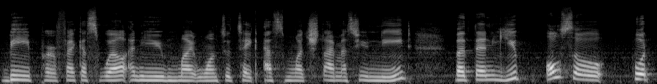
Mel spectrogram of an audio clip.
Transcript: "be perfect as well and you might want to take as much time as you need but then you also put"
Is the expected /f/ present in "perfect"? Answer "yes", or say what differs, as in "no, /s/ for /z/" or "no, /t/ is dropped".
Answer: yes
